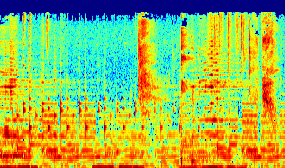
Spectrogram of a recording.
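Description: Soft wet sipping and swallowing noises as people who have just toasted slowly raise their glasses, take a mouthful of alcohol and swallow; a couple of brief slurps around the middle, over steady background music, with no clear glass clink.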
